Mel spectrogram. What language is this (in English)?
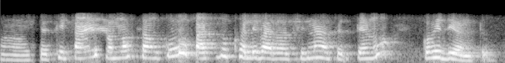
Odia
